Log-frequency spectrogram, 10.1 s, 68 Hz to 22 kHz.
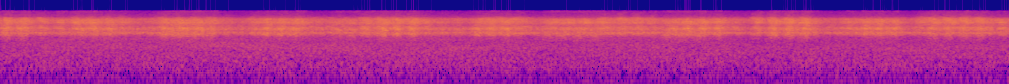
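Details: Katydids calling on a summer Saturday night, July 31, under oak trees in a side yard, recorded while walking; a dense, loud high buzzing chorus with raspy pulses swelling roughly once a second, continuous throughout.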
